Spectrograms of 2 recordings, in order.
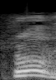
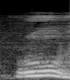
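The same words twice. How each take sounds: First: प्रोब with a long "oh"; the mistaken reading प्रोब, vowel as in robe; wrong O vowel. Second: प्रूव with a long "oo"; the right reading प्रूव, vowel as in groove; correct OO vowel. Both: Shown as a demonstration. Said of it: "लेकिन ऐसा नहीं है".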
